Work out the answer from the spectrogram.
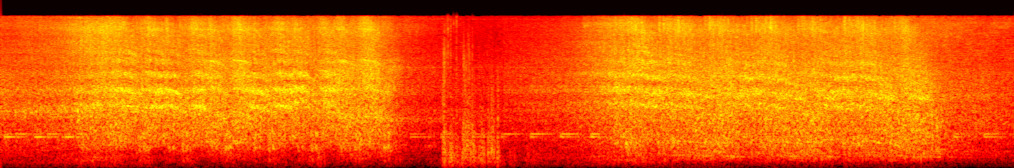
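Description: A Japanese level-crossing warning bell dinging in a steady repeating pattern, drowned out by an electric train passing with wheels clattering on the rails. After a break about six and a half seconds in, the crossing bell rings again, a second train passes, and the bell is heard again near the end.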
